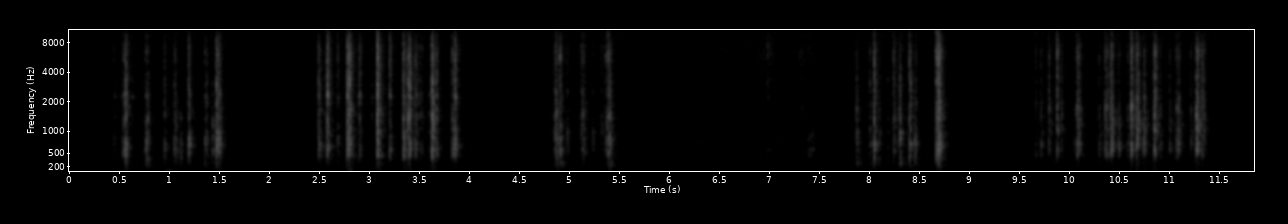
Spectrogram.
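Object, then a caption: Small cardboard box. Long nails tap and scratch the faces of a small, closed, hollow white Estee Lauder Infinite Sky cardboard perfume box, turning it to show the end panel. Quick, dry, hollow clicks come in five separate bursts, with a soft scraping pause between the third and fourth, and each tap dies away almost instantly.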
